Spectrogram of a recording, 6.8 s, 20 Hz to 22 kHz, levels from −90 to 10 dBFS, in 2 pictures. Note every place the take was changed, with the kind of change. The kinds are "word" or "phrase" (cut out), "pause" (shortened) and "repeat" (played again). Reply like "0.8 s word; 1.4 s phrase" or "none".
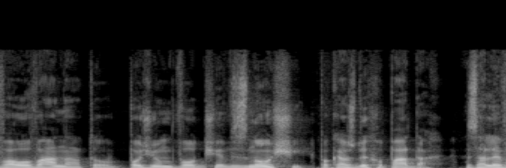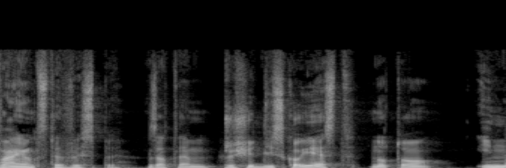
1.4 s word; 2.1 s pause; 3.0 s pause; 4.9 s word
